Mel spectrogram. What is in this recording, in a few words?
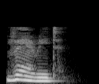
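"varied", British; Crime and punishment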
